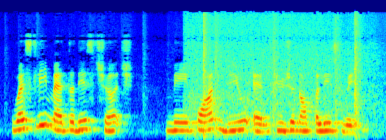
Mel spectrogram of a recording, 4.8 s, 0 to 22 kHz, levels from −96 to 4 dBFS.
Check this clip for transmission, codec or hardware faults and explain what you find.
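One fault runs through the whole clip, noise suppressor artifacts. The background noise dips between the words and swells beneath them, because a frame-by-frame suppressor cuts the noise by about 12 dB. The room noise grows by about 17 dB around 2.5 s, still sitting about 16 dB below the speech.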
